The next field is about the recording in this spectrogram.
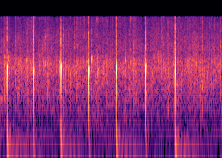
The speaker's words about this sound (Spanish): Es más, Dios se dio un aplauso a sí mismo cuando te hizo. Dáselo tú a Él ahora.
